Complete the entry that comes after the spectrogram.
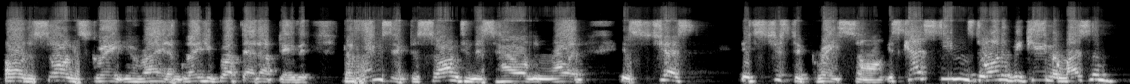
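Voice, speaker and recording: A man appears as a comedian guest on a casual podcast, rambling and stumbling over his words as he raves about favorites. His voice is slightly raised in pitch. It has a husky, breathy edge. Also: expressive, fairly bright tone, low-quality recording. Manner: rambling, halting with fillers, enthusiastic.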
